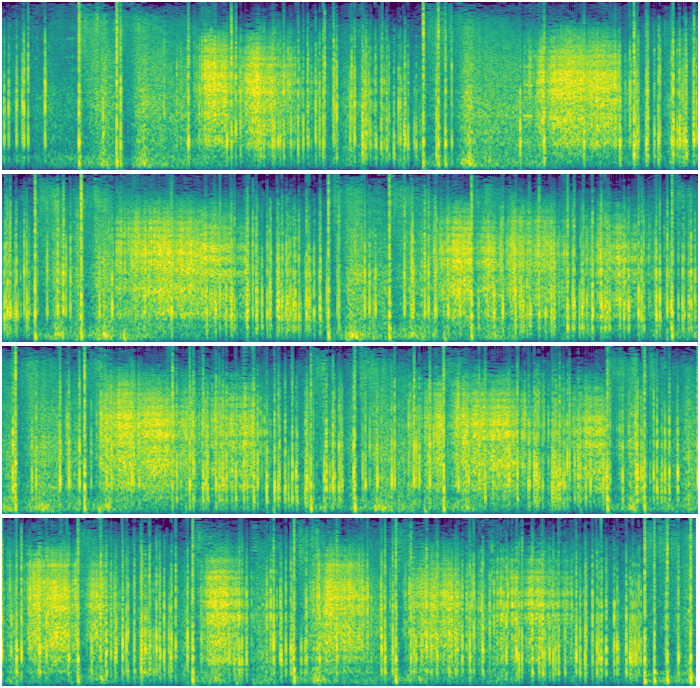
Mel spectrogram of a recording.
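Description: Fireworks crackle and hiss as sparks scatter.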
